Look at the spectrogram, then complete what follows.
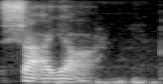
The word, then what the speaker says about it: Seir: All right, it's pronounced Sha'ayar.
